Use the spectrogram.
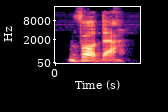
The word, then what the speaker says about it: woda: And the letter W, V, it sounds like W in water. Woda.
